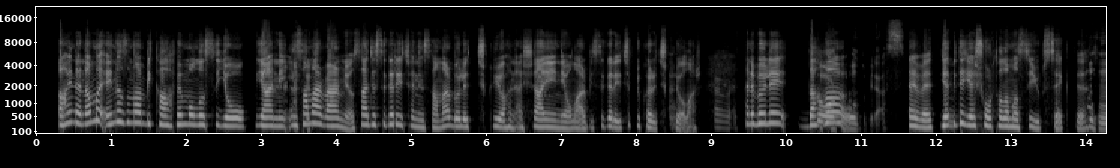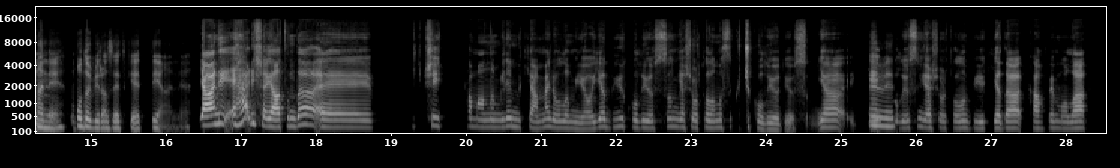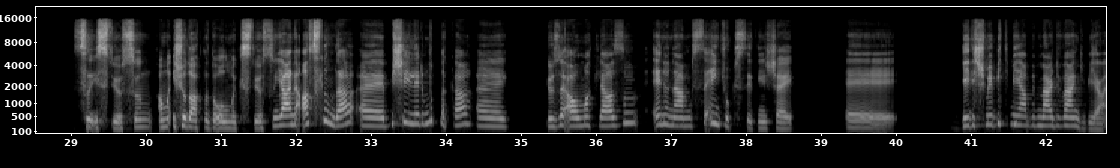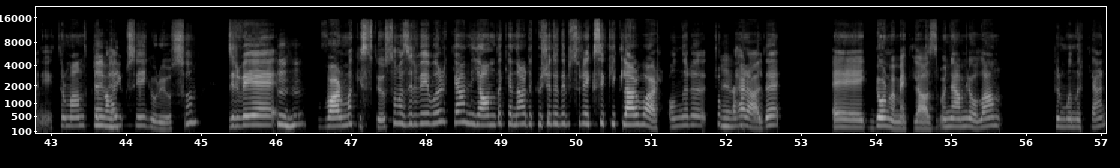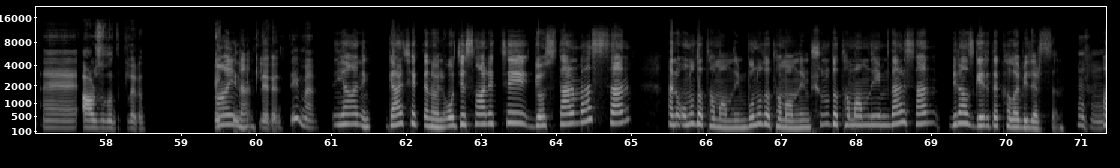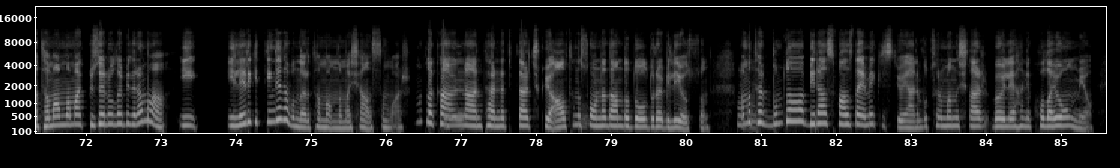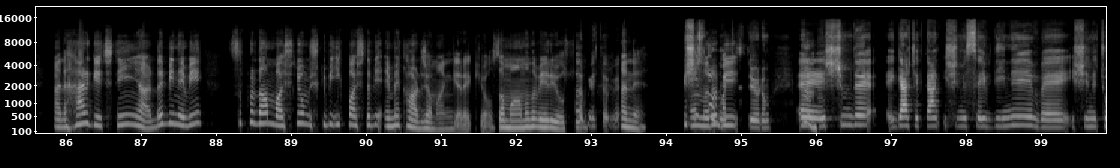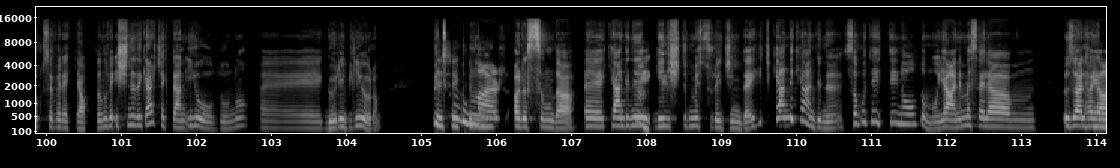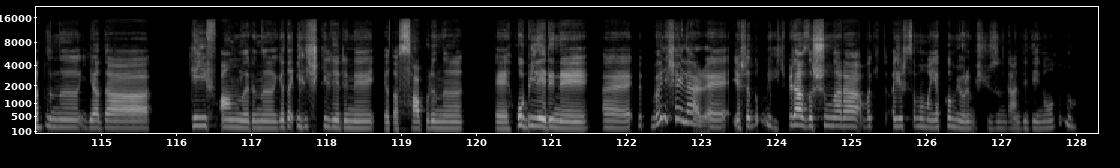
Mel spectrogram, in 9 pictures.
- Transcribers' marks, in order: other background noise; chuckle; unintelligible speech; unintelligible speech; unintelligible speech; unintelligible speech; tapping
- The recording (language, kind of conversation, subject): Turkish, podcast, İş değiştirmeye karar verirken seni en çok ne düşündürür?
